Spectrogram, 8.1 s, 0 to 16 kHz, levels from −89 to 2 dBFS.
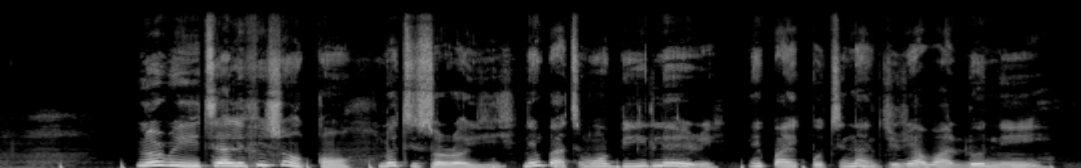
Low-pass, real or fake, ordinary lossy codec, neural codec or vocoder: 14.4 kHz; real; none; none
